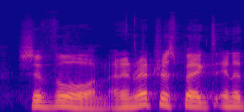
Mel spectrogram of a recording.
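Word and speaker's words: Siobhan: into a hotel room Co bond that how you pronounce that shevawn and in retrospect in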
